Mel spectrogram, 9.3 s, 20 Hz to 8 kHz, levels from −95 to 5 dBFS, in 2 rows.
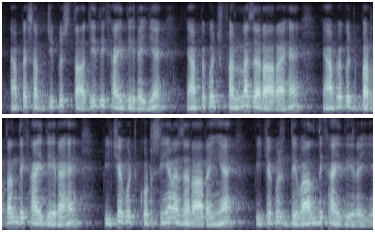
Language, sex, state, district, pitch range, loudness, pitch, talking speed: Hindi, male, Maharashtra, Solapur, 100-125 Hz, -19 LUFS, 110 Hz, 250 wpm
